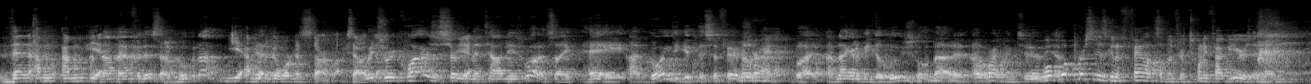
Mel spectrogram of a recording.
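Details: Adult male speaker in conversation; no speech disorder.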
